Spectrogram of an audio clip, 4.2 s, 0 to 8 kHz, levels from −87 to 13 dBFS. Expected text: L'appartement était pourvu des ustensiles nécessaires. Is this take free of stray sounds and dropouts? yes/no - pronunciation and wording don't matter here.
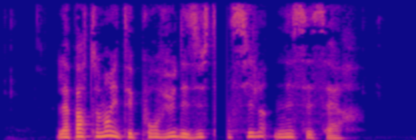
no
